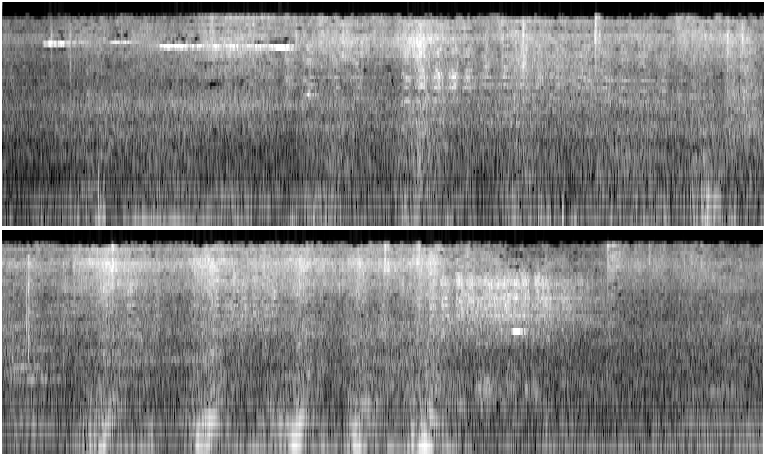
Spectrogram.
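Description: A car engine rumbles as the car drives off and turns.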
